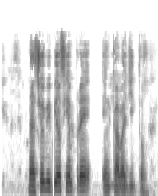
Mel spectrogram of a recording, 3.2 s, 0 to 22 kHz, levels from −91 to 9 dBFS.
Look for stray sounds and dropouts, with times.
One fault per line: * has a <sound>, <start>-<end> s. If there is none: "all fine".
* has a dropout, 1.1-1.1 s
